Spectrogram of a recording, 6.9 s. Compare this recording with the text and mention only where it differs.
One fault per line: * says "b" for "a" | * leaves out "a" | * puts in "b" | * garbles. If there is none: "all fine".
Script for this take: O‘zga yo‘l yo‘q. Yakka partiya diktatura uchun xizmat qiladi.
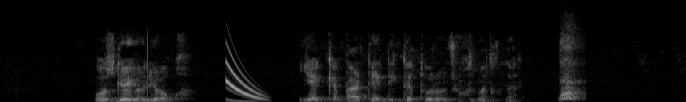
all fine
